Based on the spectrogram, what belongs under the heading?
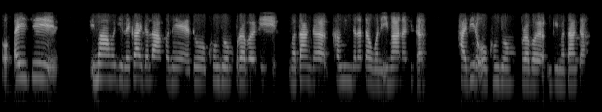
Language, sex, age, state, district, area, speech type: Manipuri, female, 60+, Manipur, Thoubal, rural, conversation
